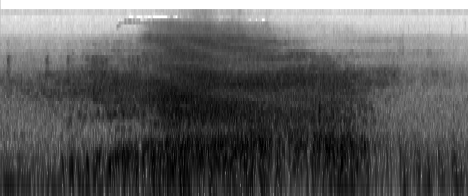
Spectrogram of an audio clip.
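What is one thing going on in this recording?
A second car drives past close by with a rising and fading whoosh.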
